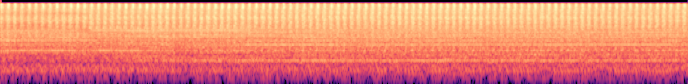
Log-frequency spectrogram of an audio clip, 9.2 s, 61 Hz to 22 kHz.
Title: 91 Pontiac Firebird Engine Knocking Sound.mov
